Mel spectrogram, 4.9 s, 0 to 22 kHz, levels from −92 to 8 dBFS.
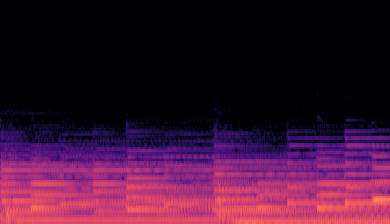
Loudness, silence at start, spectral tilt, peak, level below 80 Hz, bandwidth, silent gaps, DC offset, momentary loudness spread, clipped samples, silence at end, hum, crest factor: -29 LUFS; 0 s; -14 dB/octave; -12 dBFS; -32 dBFS; 2.4 kHz; none; under 0.1%; 4 LU; under 0.1%; 0 s; none; 14 dB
